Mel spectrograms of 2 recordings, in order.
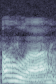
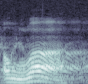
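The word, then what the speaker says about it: الله: Baina akhawaikum wattaqullah, lafaz Allah dibaca tebal, hukumnya adalah tafhim, dikarenakan lafaz Allah sebelumnya ada dhammah.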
